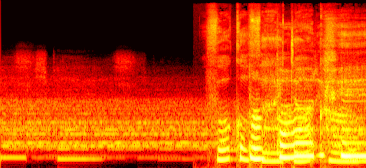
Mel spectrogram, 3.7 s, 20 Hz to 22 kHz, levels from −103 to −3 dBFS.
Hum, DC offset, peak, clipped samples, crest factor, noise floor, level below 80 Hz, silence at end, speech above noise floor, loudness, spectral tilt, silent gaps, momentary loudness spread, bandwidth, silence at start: none; under 0.1%; 0 dBFS; under 0.1%; 16 dB; -34 dBFS; -56 dBFS; 0 s; 21 dB; -14 LUFS; -4.5 dB/octave; none; 22 LU; 20 kHz; 0 s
